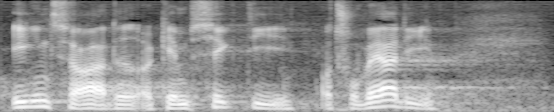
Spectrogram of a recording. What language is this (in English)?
Danish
